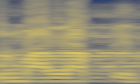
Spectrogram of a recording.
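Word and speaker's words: ملك: Jadi yang pas bacanya malak, kan?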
